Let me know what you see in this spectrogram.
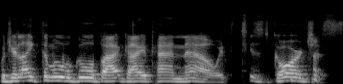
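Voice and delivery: put-on thick Irish accent. Retelling a waiter in Galway coming to the table, thick Irish brogue. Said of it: "with the full Irish brogue".

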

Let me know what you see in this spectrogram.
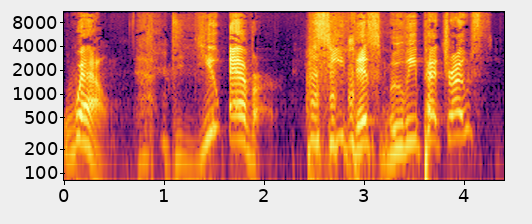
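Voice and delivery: impassioned, passionate, very high-pitched voice. Imitating Jeremy asking a co-host about a movie: imitating Jeremy, passionate. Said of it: "Jeremy's like".

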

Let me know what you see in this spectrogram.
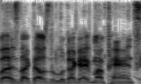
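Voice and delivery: ordinary talk

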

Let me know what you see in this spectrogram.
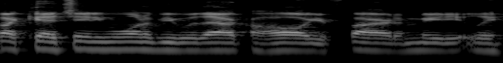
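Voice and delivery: ordinary delivery

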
